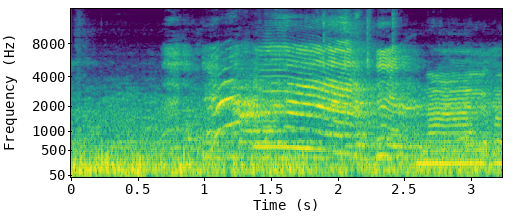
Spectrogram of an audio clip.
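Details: Baby girl crying during a health care procedure in a lab; rising, strained wails with brief gasps between, adult murmuring and offering chocolate nearby.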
